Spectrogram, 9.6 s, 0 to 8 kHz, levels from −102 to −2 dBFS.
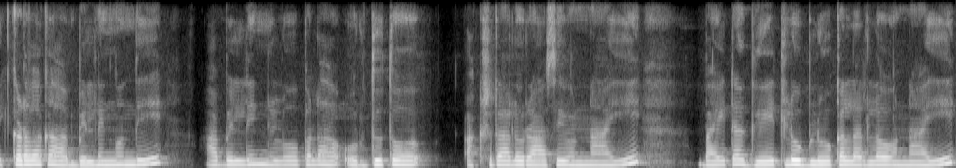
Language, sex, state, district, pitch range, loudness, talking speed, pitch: Telugu, female, Andhra Pradesh, Chittoor, 185-210 Hz, -16 LUFS, 120 wpm, 195 Hz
